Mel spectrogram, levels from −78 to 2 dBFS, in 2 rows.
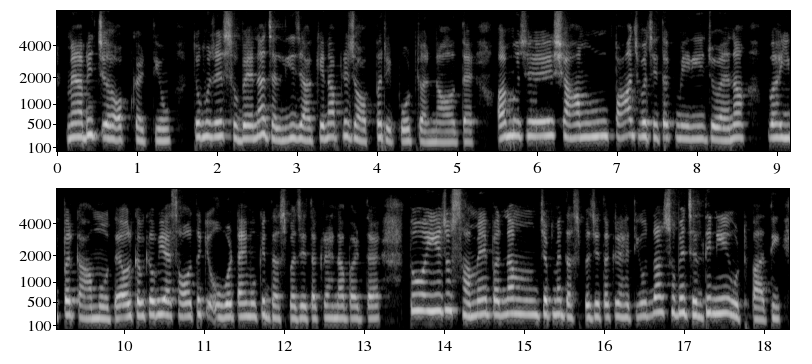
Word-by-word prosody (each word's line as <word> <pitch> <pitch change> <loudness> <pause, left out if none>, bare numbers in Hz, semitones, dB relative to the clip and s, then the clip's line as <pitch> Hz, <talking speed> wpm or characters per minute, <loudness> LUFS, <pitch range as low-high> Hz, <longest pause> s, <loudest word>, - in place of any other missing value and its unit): मैं 260 +2 +4
अभी 270 +3 +4
जॉब 235 -6 +1
करती 205 -1 -5
हूँ, 205 0 -1 0.3
तो 265 - +1
मुझे 270 +1 +2
सुबह 240 -3 +2
ना 285 +5 +3
जल्दी 220 +1 0
जाके 230 -1 0
ना 260 +2 0
अपने 265 +1 -3
जॉब 205 -7 -3
पर 260 - +3
रिपोर्ट 195 -1 -4
करना 180 -2 -4
होता 180 +1 -5
है, 185 0 -6 0.3
और 250 +2 +3
मुझे 280 0 +3
शाम 265 +2 +2
5 275 +2 -2
बजे 270 -2 0
तक 255 0 0
मेरी 235 -1 -2
जो 230 -1 +2
है 210 -1 0
ना, 250 +2 +1 0.3
वहीं 250 0 +2
पर 270 -1 +5
काम 210 -2 -1
होता 205 0 -1
है 220 - +4
और 235 +2 +3
कभी-कभी 265 +2 +3
ऐसा 260 -2 +1
होता 245 +3 0
है - - -3
कि - - -8
ओवरटाइम 235 +2 +1
होके 240 +2 -1
10 215 0 -2
बजे 215 0 0
तक 210 - -2
रहना 215 -1 -1
पड़ता 210 0 -2
है। 215 0 -3 0.4
तो 340 0 +4
ये 335 0 +6
जो 345 +1 +2
समय 270 -4 +1
पर 270 - +3
ना 280 +2 +1
उम, 275 -2 0
जब 275 +2 +2
मैं 275 0 +1
10 235 -3 -3
बजे 225 +1 +1
तक 230 - -3
रहती 225 -2 -3
हूँ 250 +1 -2
ना 310 +1 +3
सुबह 300 -1 +1
जल्दी 260 +3 +2
नहीं 290 +1 +3
उठ 240 -6 -1
पाती, 200 +1 -3
245 Hz, 225 wpm, -23 LUFS, 215-270 Hz, 0.4 s, ये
